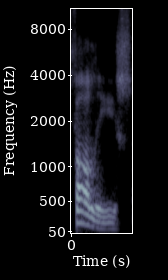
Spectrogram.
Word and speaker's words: Thales: no, it's Thales. And I said, how do you know? And she said, well, because the company sent someone around to everyone who was selling it, telling them how to pronounce their name. So it's Thales.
